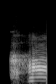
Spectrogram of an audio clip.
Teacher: ज्यादा देर तक आपका मुंह खुलता है ज्यादा समय लगता है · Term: ज्यादा हवा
